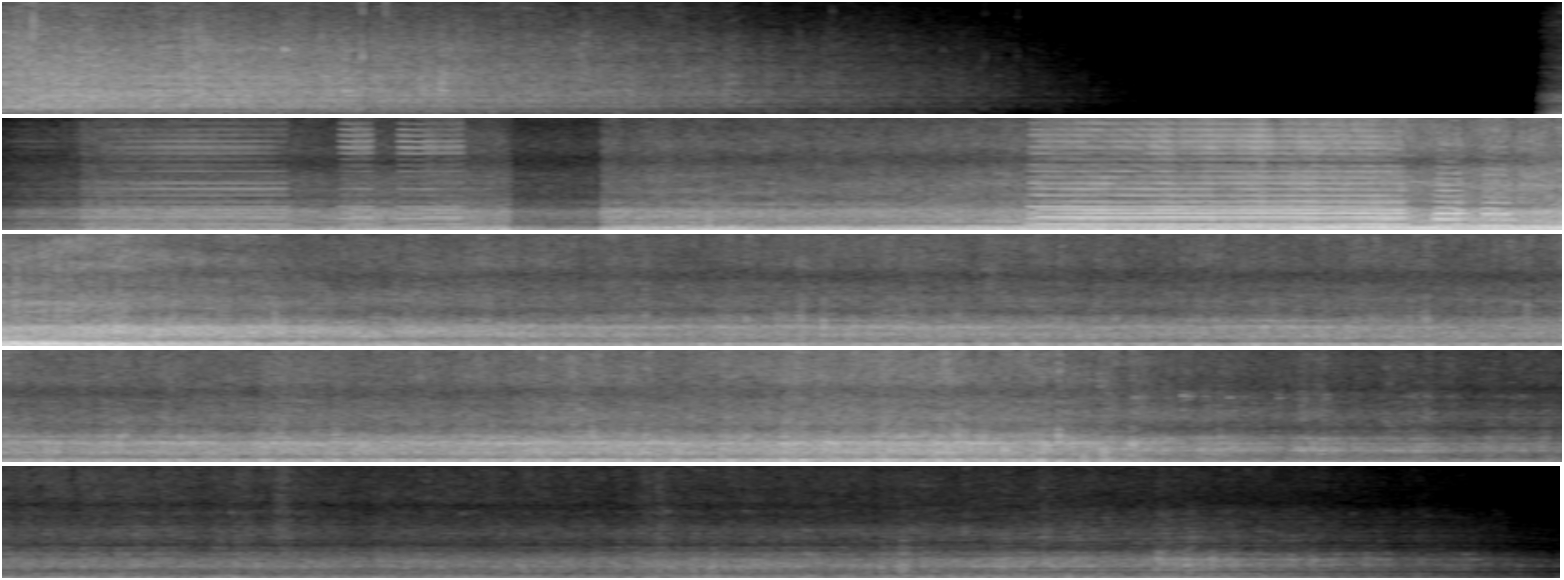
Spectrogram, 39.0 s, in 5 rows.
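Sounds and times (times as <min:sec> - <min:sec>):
train rumbling on rails: 0:00.0 - 0:04.5, 0:07.7 - 0:38.8
train horn blasts: 0:07.7 - 0:11.3, 0:12.8 - 0:15.8.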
